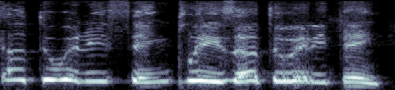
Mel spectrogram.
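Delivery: high mock plea, on her knees; begging woman. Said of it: "when she was begging".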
